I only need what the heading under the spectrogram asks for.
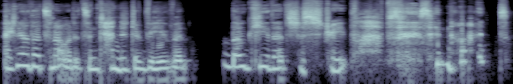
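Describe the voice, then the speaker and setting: A woman chatting casually to viewers on an ASMR livestream, soft and breathy with a playful, cutesy manner, often dropping to a whisper close to the mic. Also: high voice, sing-song, normal speed, no echo. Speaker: ASMR live streamer hosting in a virtual world. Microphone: close, sensitive streaming microphone.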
